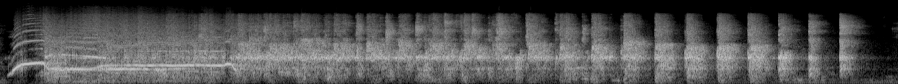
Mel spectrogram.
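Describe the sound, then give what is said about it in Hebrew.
An audience at an evening event bursts into loud applause with cheers and a high whistle at the start; the dense clapping then thins and settles into slower, rhythmic claps in unison before fading out. “בוא נשמע לפי, שוב פעם, אם אנחנו עושים מחיאות כפיים, עבדת עכשיו יפה.”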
